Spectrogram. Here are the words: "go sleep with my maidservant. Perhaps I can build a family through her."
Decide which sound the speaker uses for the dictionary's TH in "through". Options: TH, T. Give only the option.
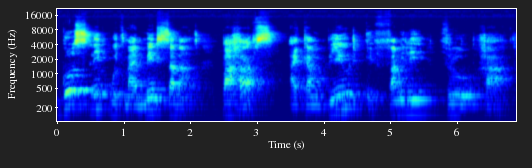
TH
